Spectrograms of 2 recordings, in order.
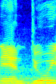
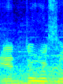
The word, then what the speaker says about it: andouille: Well, I'm going to taste your little, I can't say andouille, but. You did. Andouille? L's are silent. You did say it right. Andouille sausage.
